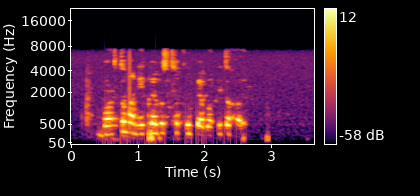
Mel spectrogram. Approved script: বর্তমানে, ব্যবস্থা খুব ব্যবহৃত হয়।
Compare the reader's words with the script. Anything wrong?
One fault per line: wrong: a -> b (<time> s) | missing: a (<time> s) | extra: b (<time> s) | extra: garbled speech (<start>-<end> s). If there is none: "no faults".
no faults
